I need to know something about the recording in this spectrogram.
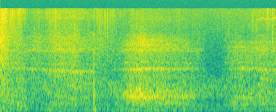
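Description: Near silence: faint outdoor background, with a soft breathy swell about a second in.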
